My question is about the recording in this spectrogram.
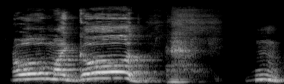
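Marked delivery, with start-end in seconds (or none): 0.1-1.5 loud, high, drawn-out oh my God; surprised exclamation. Real, not acted. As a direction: stretch it in shock. Reacting to hot sauce pain.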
